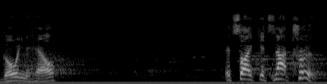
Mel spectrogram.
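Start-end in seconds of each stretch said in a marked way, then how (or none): 0.0-0.6 low, soft, doom-laden; a hint of a miserable churchgoer; mock gloomy singer. Shown as a demonstration. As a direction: sound like a man headed for hell. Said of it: "you ever seen somebody sing".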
